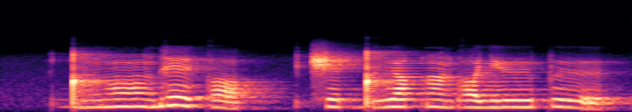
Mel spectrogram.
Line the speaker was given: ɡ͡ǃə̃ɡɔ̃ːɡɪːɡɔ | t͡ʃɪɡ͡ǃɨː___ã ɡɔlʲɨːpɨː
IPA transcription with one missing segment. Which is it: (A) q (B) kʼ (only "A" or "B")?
A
